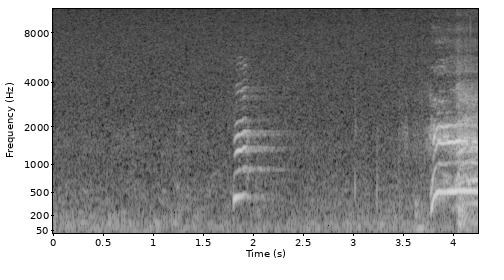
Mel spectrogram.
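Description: Quiet start area with one short, rising shouted call about two seconds in, then loud, sustained yelling from several voices breaking out near the end as the two-woman bobsled crew begins its push start.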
